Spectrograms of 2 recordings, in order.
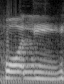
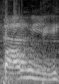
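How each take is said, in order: First: The first syllable is a single plain 'o' vowel. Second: The first syllable is an 'a' gliding into 'o'. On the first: Other people said it this way. The speaker calls it wrong. "It's not পৌলি or পলি" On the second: This is the name's proper form. The speaker calls it right. "It's পাওলি"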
